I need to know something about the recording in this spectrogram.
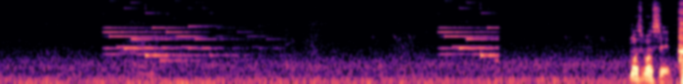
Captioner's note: phone rings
